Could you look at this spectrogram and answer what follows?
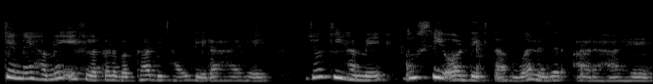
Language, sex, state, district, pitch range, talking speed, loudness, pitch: Hindi, female, West Bengal, Kolkata, 175-255 Hz, 175 wpm, -34 LUFS, 190 Hz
